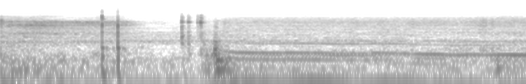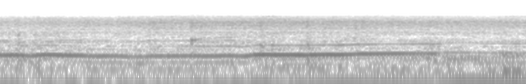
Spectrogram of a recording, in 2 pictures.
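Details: Citroen BX electric window after greasing the runners and refitting the door card: door closing clicks, then steady motor hum with slightly rising tone as glass travels smoothly; window runs healthy and noticeably quicker.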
